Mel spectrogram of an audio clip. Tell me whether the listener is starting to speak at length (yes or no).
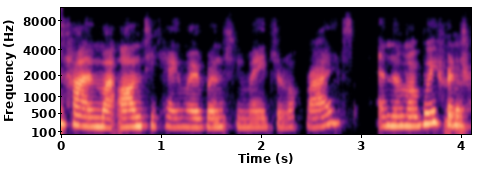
no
